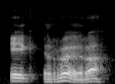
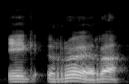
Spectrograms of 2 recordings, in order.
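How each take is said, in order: Both takes have the same delivery.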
